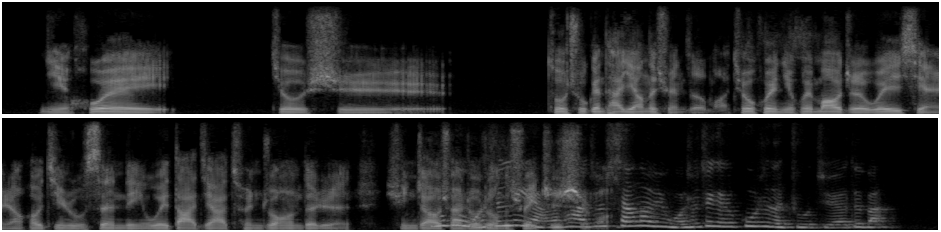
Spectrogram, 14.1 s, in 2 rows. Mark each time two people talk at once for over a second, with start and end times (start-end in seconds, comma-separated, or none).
10.2-11.6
